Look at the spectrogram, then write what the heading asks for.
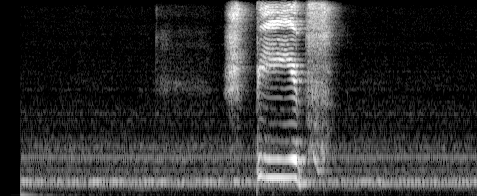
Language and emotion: Russian, angry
